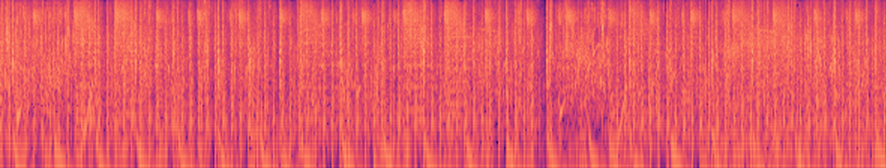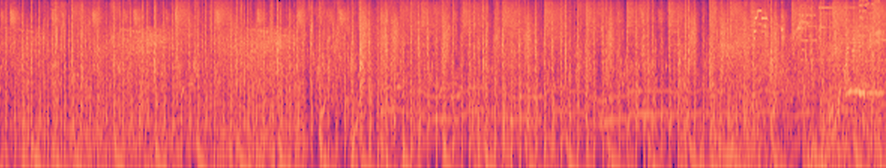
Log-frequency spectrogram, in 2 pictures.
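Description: Ink squirts and splatters in quick bursts.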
